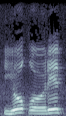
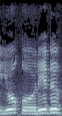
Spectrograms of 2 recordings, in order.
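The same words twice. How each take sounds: First: The consonant is held and the sound stopped. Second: The consonant is released with an echoing bounce. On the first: The speaker calls it right. "आवाज को रोकना है" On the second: The speaker calls it wrong. "ऐसे कर देती हैं बहनें ना"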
